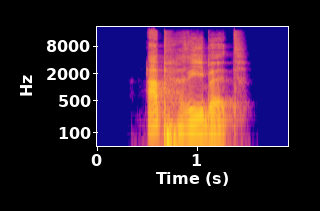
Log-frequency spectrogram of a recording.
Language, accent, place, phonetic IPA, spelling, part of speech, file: German, Germany, Berlin, [ˈapˌʁiːpst], abriebst, verb, De-abriebst.ogg
- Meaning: second-person singular dependent preterite of abreiben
